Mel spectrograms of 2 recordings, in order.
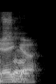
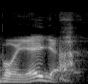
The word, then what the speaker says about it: Boyega: Boyega. John Boyega. I am so sorry for mispronouncing that name.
